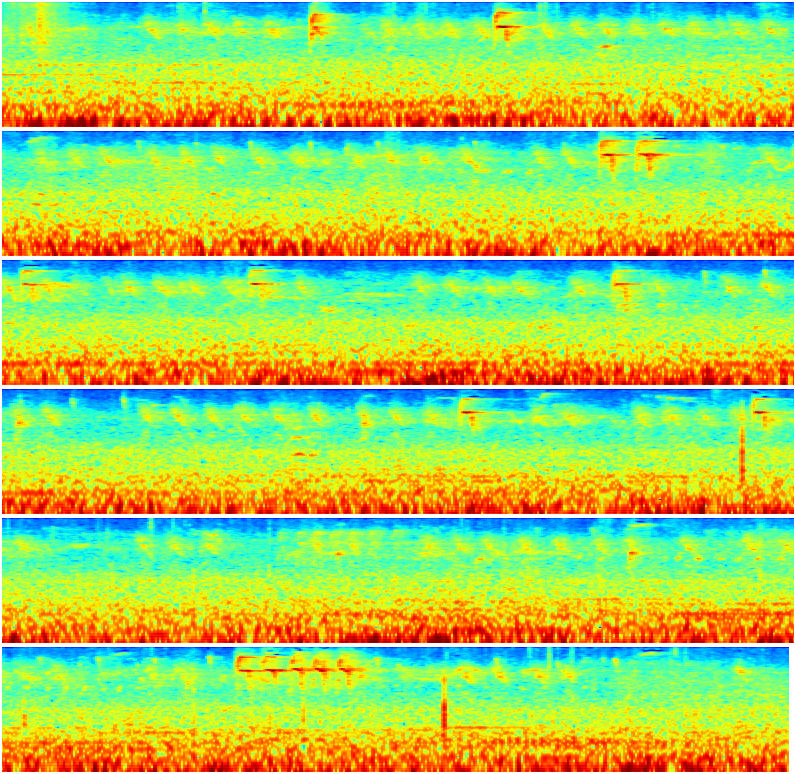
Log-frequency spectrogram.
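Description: Birds chirping, short high calls scattered throughout with a denser flurry near the end, over a steady low outdoor background noise.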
